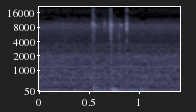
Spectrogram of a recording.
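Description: A few quiet keystrokes on a computer keyboard while typing Python code, three or four soft clicks close together in the middle of an otherwise hushed room.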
